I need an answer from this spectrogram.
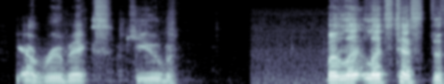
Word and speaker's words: Rubik's Cube: it probably is actually Rubik Cube someone said not the look up Rubik's Rubik is the Creator's name so it is his Cube so it's pronounced Rubik's Cube okay so I'm a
